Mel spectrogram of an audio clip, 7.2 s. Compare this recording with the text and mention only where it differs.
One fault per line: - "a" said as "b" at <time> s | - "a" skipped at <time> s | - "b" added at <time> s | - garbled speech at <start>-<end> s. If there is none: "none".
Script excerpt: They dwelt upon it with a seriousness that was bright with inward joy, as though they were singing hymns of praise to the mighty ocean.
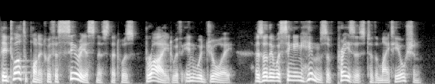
- "bright" said as "bride" at 2.4 s
- "praise" said as "praises" at 5.6 s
